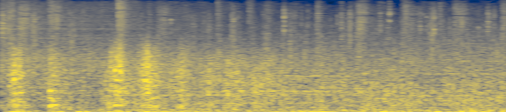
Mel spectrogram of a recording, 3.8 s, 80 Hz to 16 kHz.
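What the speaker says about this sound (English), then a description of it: "it's bad when it's storming in the game and in real life, and I can't tell where the thunder is coming from" Thunder rumbles through a storm in the Mass Effect 2 game, a deep rolling boom with rain-like hiss, steady and fairly loud without pause.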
